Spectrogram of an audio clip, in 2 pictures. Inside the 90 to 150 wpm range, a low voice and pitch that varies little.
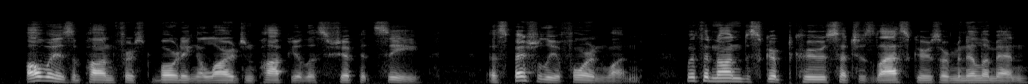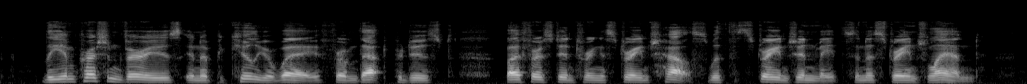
No: average, 140 wpm; low, 105 Hz; average, 3.1 semitones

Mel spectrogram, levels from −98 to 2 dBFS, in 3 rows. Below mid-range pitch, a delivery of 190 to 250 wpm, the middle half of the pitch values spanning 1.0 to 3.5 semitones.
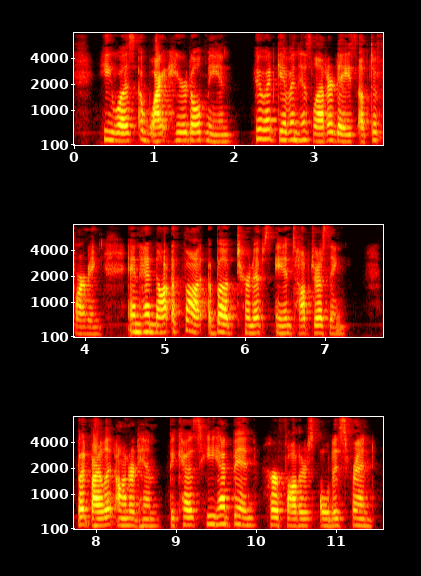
No: high, 195 Hz; average, 195 wpm; average, 2.7 semitones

